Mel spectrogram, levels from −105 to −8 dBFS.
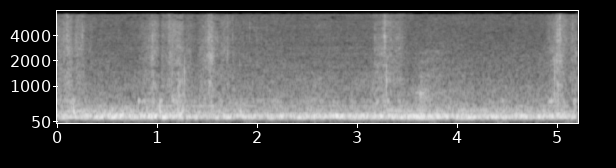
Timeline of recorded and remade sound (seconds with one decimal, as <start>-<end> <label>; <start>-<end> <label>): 0.0-0.7 recorded; 0.7-1.3 remade; 1.3-2.3 recorded; 2.3-3.5 remade; 3.5-5.2 recorded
